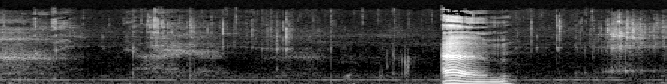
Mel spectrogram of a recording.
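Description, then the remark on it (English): Soft sipping of tea, with small wet clicks and mouth noises, followed by a short, loud voiced sound like a satisfied sigh after a swallow. “Sorry for the ASMR, guys. We are sipping our drinks as we're doing this.”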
